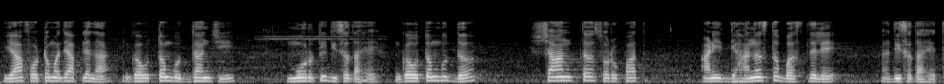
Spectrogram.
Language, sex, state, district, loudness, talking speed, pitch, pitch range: Marathi, male, Maharashtra, Pune, -16 LUFS, 100 wpm, 150 Hz, 140-155 Hz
